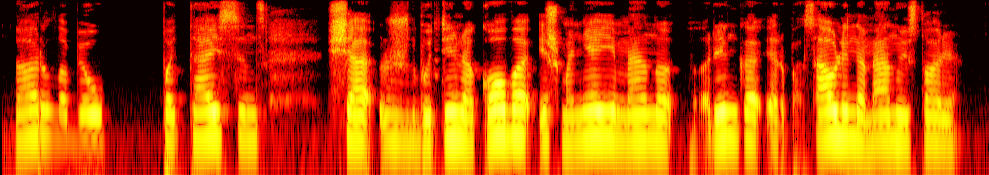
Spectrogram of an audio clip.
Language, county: Lithuanian, Vilnius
